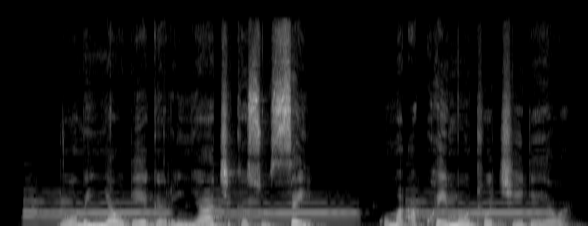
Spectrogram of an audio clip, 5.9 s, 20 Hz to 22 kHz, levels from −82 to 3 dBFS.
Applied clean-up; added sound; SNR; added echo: none; Wind instrument, woodwind instrument; 14 dB; none.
